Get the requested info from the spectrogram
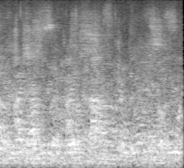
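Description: Indistinct chatter of many people talking at once in a large hall, no single voice standing out.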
